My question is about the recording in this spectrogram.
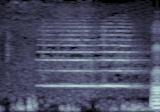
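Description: A long, steady horn blast on one pitch, entering about half a second in and swelling a little, still sounding as speech resumes.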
